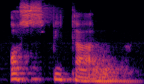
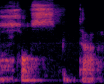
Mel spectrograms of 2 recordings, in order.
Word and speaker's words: hospital: So we've got hotel, ahora, hospital, not hospital.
